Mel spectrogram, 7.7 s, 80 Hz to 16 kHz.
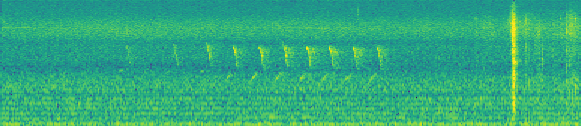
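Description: Honda H23A DOHC VTEC inline-four idling steadily on its stock exhaust manifold. A bird chirps a quick run of about nine short falling notes in the middle, and a single sharp click comes near the end.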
